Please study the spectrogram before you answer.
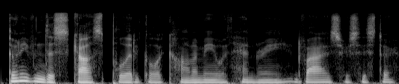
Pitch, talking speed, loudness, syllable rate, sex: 105 Hz, 150 wpm, -22 LUFS, 5.8 syllables/s, male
